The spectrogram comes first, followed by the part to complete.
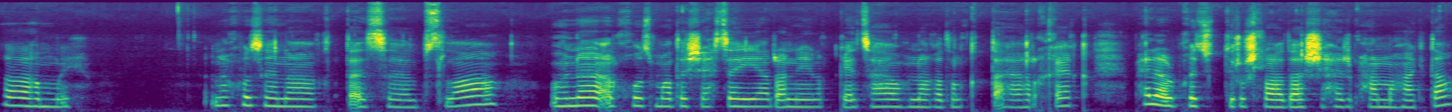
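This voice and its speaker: Tired in tone, a woman speaks at a moderate pace. Her fairly high pitch stays monotone and flat. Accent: Moroccan. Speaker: cooking channel host. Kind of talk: cooking tutorial. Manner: tired, low-energy.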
